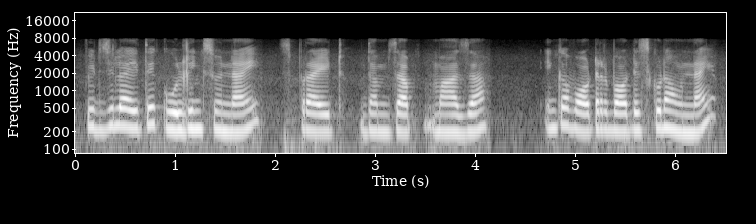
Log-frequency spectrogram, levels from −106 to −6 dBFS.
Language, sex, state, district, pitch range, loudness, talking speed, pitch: Telugu, female, Telangana, Hyderabad, 200-235 Hz, -17 LUFS, 130 wpm, 215 Hz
